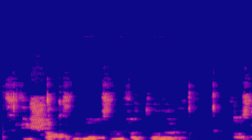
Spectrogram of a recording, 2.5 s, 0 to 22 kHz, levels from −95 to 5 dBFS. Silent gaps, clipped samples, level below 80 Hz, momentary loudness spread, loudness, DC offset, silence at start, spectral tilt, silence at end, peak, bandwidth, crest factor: 2.01-2.11 s, 2.22-2.29 s; under 0.1%; -84 dBFS; 13 LU; -34 LUFS; under 0.1%; 0.05 s; -2.5 dB/octave; 0 s; -14 dBFS; 9.6 kHz; 20 dB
